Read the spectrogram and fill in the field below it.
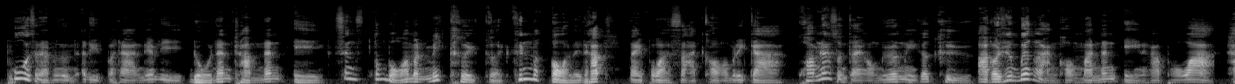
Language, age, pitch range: Thai, 20-39, 95-150 Hz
